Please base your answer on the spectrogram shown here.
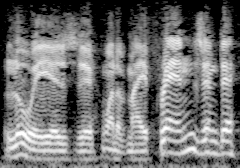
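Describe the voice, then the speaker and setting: An actor playing a shabby, evasive neighborhood doctor with formal, hesitant speech, in a vintage radio detective drama. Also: male voice, medium pitch, sing-song, a little slow, pushed and bright, full character voice, poor audio. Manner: formal, hesitant, throat-clearing.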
